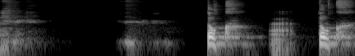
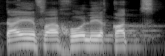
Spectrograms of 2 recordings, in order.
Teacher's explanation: aliran udara pada nafas setelah suara tertahan pada makhraj saat menuturkan huruf syiddah dan juga hamas, yaitu pada huruf kaf dan ta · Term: syiddah dan hamas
